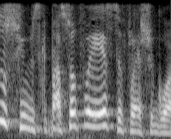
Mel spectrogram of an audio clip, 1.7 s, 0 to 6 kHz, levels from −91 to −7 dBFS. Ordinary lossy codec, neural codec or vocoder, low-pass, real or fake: none; none; 5.4 kHz; real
